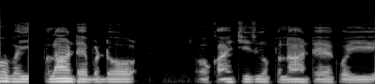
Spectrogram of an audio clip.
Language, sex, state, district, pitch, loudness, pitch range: Rajasthani, male, Rajasthan, Nagaur, 120 Hz, -19 LUFS, 115-125 Hz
